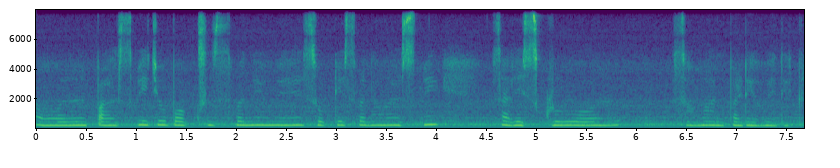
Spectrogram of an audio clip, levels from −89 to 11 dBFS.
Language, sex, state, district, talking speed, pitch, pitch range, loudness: Hindi, female, Bihar, Katihar, 165 wpm, 245 Hz, 235-265 Hz, -20 LUFS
